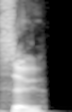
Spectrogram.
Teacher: Z, voiced coronal sibilant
